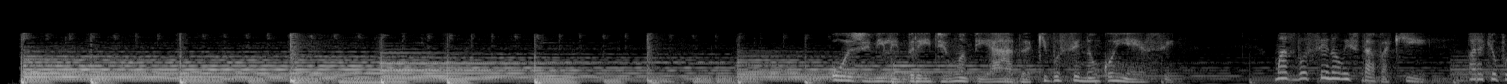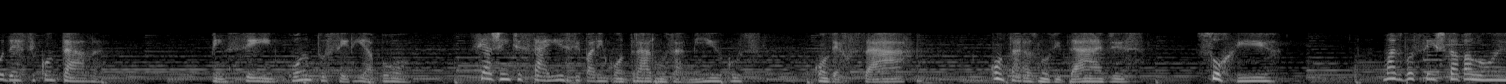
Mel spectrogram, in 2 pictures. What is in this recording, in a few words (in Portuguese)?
Saudades Neutra Feminino; Telemensagens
